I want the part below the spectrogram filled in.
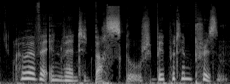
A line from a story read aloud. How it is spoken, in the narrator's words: Howie said bitterly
